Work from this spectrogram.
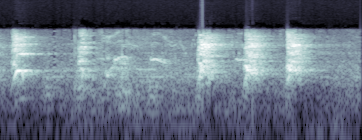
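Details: Corgi puppies nearly six weeks old from a special litter: five short, bright yips spaced irregularly about half a second to a second apart, with faint softer whimpers between them.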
